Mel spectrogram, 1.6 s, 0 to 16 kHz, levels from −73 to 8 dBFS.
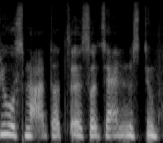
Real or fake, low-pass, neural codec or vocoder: fake; 14.4 kHz; codec, 44.1 kHz, 2.6 kbps, DAC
